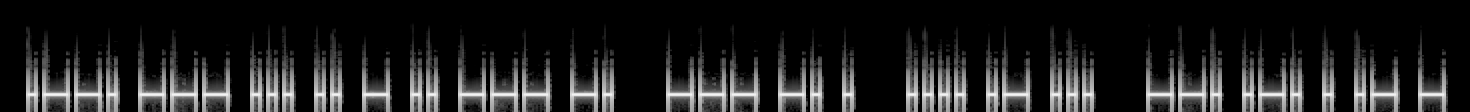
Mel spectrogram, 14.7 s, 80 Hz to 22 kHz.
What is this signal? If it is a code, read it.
Morse code, heard as a keyed tone, about 14 wpm, 700 Hz. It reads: POSITION ONE HAS GREAT
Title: Sentences from Top 1100 Words 15wpm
